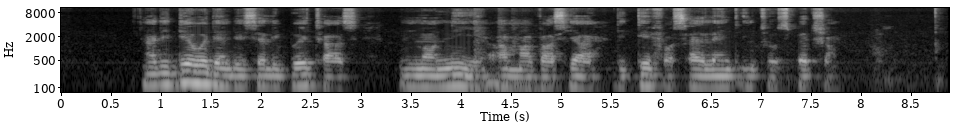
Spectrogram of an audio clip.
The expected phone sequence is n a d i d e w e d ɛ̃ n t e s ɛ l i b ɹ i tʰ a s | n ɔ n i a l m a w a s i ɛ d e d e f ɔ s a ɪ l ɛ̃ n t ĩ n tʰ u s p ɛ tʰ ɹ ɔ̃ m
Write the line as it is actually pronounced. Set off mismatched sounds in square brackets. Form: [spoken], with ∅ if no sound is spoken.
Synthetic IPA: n a d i d e w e d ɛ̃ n [d] e s ɛ l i b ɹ [e] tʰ a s | n ɔ n i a [∅] m a [v] a s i [a] d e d e f ɔ s a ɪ l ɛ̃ n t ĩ n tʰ u s p ɛ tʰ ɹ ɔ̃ m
